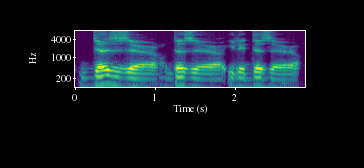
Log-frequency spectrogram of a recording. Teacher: There's liaison here between the X and the vowel. The H is silent.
